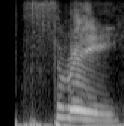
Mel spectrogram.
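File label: "three", American English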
